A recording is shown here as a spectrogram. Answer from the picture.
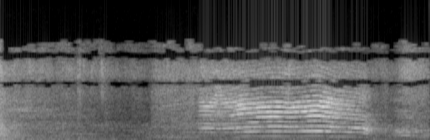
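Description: A young goat bleating once, a high, wavering call of about a second, starting about a second in. A brief knock comes at the very start.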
